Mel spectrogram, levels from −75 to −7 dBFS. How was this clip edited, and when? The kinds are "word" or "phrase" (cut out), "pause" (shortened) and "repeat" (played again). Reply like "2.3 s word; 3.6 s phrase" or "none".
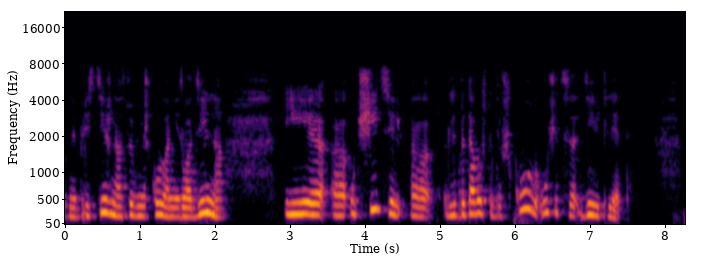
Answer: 1.1 s word; 1.6 s word; 5.2 s word; 5.8 s word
